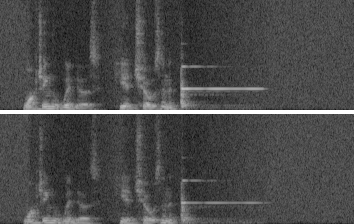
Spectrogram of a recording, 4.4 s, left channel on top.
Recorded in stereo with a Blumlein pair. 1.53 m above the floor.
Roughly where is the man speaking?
Ahead left.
